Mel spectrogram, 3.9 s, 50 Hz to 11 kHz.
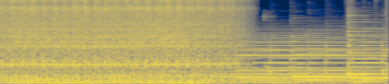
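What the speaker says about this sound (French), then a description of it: "Et bien sûr, le moteur redémarra." A Citroën 2CV engine, restarted after long storage in a barn, runs with a steady, close idling rumble that shifts to a smoother hum partway through, with no voices.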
